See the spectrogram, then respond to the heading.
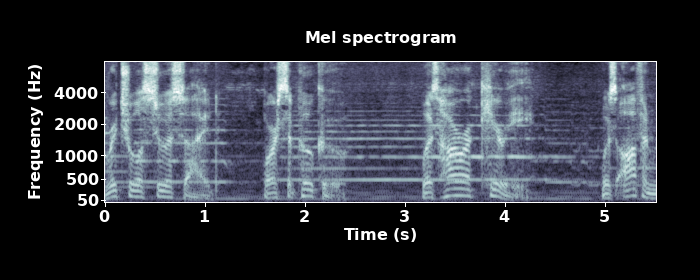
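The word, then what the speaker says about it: hara-kiri: one form of ritual suicide or seppuku was har Kiri was often mispronounced as Harry Keri it means to impale one's Hara thereby cutting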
